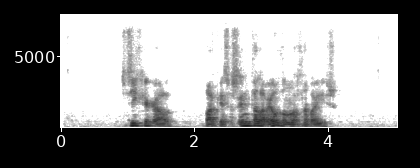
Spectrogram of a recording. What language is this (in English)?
Catalan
